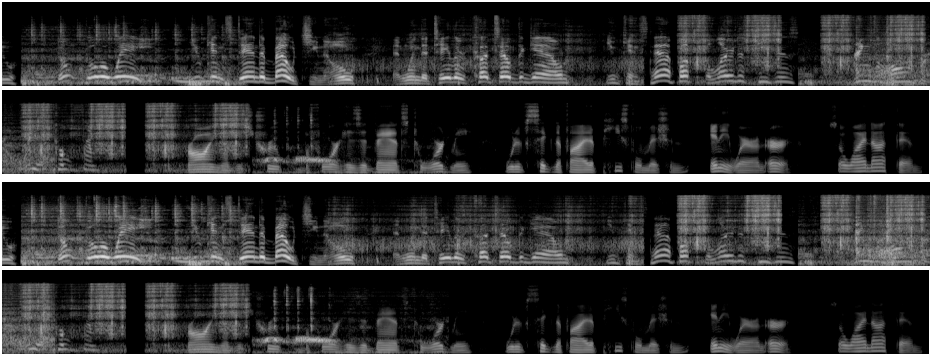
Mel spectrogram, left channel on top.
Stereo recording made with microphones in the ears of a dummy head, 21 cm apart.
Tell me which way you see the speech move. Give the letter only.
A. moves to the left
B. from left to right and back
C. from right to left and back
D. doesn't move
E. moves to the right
A.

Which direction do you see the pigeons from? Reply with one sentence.
In this clip you hear the pigeons on the right.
